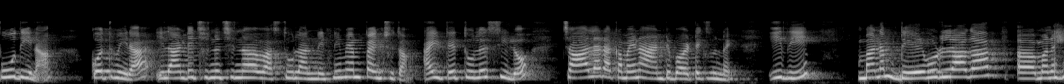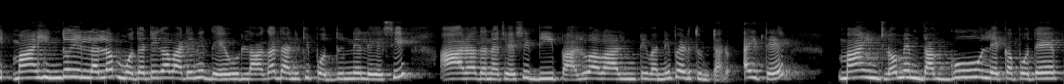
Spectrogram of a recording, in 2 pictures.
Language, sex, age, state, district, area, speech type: Telugu, female, 18-30, Telangana, Nizamabad, rural, spontaneous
